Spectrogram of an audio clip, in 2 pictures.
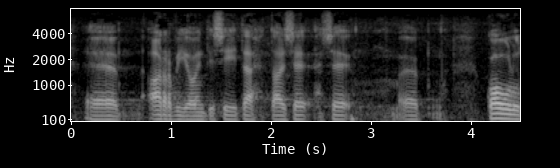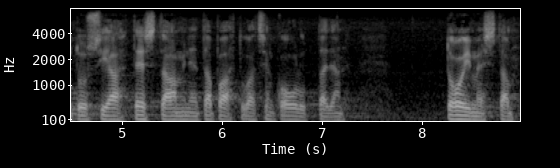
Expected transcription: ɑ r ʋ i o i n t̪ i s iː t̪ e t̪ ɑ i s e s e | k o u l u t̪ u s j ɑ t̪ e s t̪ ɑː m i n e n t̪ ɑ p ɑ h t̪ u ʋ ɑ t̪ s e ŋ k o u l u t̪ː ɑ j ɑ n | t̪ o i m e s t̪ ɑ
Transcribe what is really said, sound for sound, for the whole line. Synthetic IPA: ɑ r ʋ i o i n t̪ i s iː t̪ æ t̪ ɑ i s e s e | k o u l u t̪ u s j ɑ t̪ e s t̪ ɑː m i n e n t̪ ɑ p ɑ h t̪ u ʋ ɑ t̪ s e ŋ k o u l u t̪ː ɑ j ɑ n | t̪ o i m e s t̪ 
